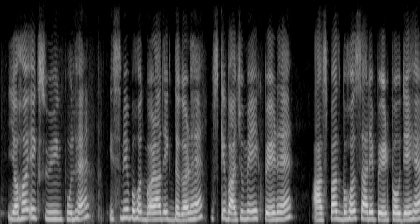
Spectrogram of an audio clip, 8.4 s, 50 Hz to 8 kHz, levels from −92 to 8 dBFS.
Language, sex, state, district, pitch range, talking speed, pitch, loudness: Hindi, female, Maharashtra, Pune, 240-275 Hz, 165 wpm, 255 Hz, -20 LUFS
